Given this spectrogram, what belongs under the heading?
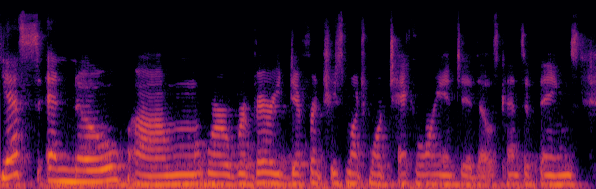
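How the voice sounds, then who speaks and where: Somewhat breathy and fairly low in pitch, a woman speaks at a moderate pace. Her pitch variation is ordinary. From Louisville, Kentucky. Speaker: martial arts master instructor and nurse practitioner. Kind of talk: interview.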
